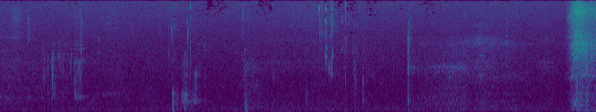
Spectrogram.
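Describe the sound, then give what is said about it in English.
Soft mouth sounds of someone sipping and tasting a spelt drink: scattered faint clicks and smacks, then a short breathy slurp near the end, with no talk. “I'm using a negative to figure out what the spelt tastes like. And it's this, let me take another sip.”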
